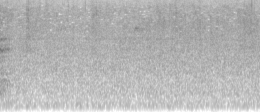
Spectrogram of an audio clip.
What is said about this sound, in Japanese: 雨すごいんですよ雨がすごくてさっきから雷と雨の音を聞きながらお話ししています僕ねあの雨と雷の音好きなんですよ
